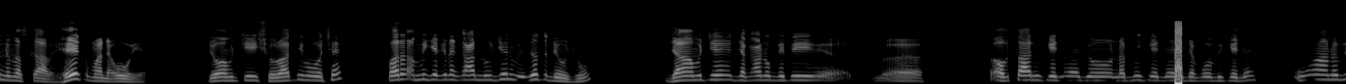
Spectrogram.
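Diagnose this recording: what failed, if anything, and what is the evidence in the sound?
File tags played as audio at 11.75 to 11.82 s: a storage or file-parsing failure. A block of text tags was decoded as sample data, so the speech is interrupted by a hard-edged, loud rasp, offset to one side, lasting about 60 ms.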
